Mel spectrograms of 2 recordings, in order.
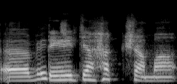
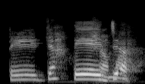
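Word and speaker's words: तेजः क्षमा: Okay, should we pronounce like Tejaha Kshama or Teja Kshama? Yeah, both are right. Both are considered right.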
